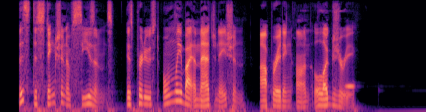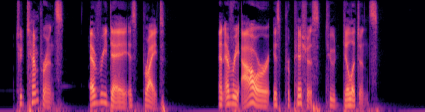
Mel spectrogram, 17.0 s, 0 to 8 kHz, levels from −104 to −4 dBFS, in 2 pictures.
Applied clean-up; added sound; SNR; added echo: neural mask model DeepFilterNet 3.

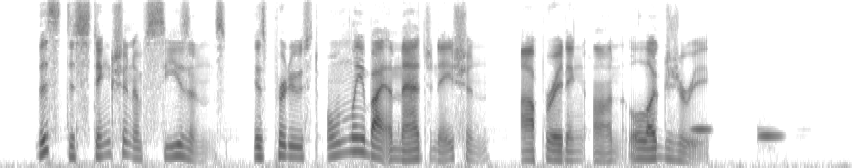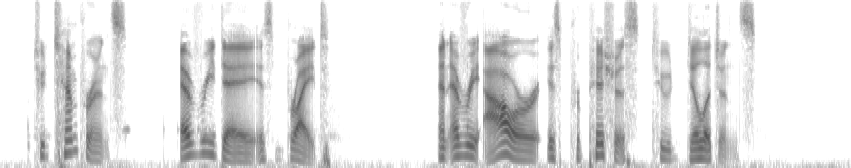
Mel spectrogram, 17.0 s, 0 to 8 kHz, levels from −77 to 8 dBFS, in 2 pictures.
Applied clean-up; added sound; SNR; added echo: neural diffusion model UNIVERSE++.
